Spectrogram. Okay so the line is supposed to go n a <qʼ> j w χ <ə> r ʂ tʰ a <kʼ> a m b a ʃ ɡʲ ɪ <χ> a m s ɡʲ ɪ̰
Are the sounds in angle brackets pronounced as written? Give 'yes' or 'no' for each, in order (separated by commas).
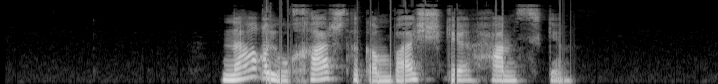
yes, no, yes, no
